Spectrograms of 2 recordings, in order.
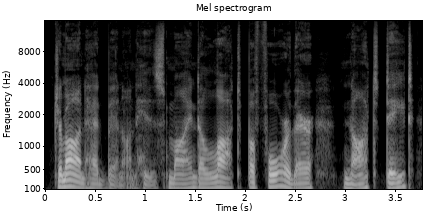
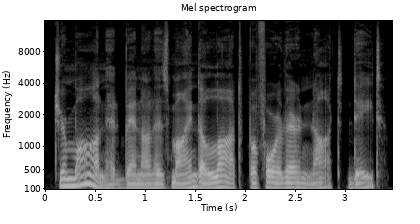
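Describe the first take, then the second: First: The name Drummond carries no special emphasis. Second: The name Drummond is said with strong emphasis.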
